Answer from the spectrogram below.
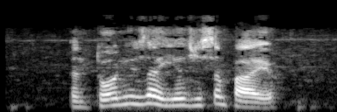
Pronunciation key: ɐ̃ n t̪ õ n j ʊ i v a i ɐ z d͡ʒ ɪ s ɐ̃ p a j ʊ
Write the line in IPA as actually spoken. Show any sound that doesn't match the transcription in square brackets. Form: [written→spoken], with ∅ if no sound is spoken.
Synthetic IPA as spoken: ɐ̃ n t̪ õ n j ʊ i [v→z] a i ɐ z d͡ʒ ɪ s ɐ̃ p a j ʊ

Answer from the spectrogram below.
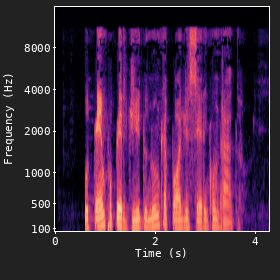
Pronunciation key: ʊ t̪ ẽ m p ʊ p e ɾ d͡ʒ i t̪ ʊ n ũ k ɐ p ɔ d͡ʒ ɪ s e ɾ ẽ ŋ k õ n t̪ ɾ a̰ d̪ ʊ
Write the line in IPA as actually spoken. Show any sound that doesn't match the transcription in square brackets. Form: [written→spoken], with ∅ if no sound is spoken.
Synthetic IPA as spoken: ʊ t̪ ẽ m p ʊ p e ɾ d͡ʒ i [t̪→d̪] ʊ n ũ k ɐ p ɔ d͡ʒ ɪ s e ɾ ẽ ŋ k õ n t̪ ɾ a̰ d̪ ʊ

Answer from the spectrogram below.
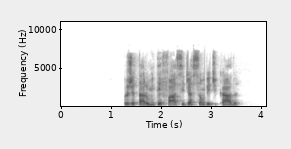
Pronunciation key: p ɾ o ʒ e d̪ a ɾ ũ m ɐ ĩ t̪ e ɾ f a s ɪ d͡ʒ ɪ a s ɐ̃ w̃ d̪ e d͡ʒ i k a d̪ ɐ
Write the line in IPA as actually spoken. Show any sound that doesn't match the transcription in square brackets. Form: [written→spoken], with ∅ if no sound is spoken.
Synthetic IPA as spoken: p ɾ o ʒ e [d̪→t̪] a ɾ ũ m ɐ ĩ t̪ e ɾ f a s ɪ d͡ʒ ɪ a s ɐ̃ w̃ d̪ e d͡ʒ i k a d̪ ɐ

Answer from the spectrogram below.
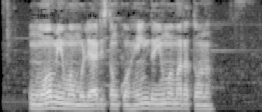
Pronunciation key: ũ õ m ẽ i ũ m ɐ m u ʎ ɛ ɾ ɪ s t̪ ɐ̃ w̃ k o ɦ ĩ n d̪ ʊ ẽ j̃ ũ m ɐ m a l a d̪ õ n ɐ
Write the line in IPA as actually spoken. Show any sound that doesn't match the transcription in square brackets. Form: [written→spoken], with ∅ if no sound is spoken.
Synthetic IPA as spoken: ũ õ m ẽ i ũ m ɐ m u ʎ ɛ ɾ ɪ s t̪ ɐ̃ w̃ k o ɦ [ĩ→ẽ] n d̪ ʊ ẽ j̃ ũ m ɐ m a [l→ɾ] a [d̪→t̪] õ n ɐ

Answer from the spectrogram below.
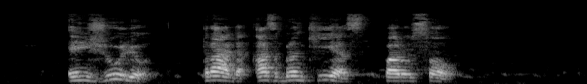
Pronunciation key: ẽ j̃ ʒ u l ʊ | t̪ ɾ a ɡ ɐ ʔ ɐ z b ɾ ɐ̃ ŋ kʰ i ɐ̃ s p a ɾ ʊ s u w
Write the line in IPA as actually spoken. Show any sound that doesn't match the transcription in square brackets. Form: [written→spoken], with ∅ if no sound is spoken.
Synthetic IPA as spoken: ẽ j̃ ʒ u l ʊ | t̪ ɾ a ɡ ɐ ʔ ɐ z b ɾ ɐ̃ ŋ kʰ i [ɐ̃→ɐ] s p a ɾ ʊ s [u→ɔ] w

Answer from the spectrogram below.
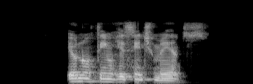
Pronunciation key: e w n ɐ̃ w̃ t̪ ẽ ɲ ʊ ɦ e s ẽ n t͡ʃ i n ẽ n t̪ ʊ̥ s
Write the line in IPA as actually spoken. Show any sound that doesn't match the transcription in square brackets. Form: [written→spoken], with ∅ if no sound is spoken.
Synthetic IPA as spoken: e w n ɐ̃ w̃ t̪ ẽ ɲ ʊ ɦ e s ẽ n t͡ʃ i [n→m] ẽ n t̪ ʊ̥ s

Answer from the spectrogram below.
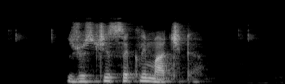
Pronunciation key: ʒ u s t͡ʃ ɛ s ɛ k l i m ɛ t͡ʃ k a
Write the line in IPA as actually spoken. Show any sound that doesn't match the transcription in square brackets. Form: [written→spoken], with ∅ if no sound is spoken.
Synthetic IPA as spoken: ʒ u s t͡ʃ [ɛ→i] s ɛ k l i m [ɛ→a] t͡ʃ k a

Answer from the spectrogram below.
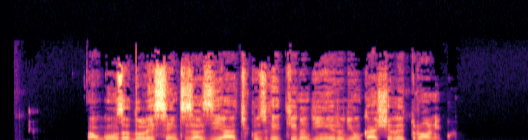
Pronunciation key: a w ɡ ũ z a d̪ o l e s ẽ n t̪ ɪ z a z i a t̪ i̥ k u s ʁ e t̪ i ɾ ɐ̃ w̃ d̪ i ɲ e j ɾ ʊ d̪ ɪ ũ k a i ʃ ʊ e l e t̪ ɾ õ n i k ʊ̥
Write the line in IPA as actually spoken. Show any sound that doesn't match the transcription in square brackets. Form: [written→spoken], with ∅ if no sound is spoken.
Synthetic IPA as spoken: a w ɡ ũ z a d̪ o l e s ẽ n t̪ ɪ z a z i a t̪ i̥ k [u→ʊ] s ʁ e t̪ i ɾ ɐ̃ w̃ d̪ i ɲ e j ɾ ʊ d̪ ɪ ũ k a [i→j] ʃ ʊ e l e t̪ ɾ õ n i k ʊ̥

